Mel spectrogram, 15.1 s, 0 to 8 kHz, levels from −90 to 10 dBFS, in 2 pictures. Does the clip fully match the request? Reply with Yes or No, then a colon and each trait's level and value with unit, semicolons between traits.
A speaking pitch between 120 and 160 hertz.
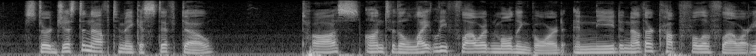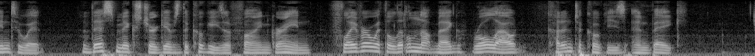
Yes: low, 135 Hz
